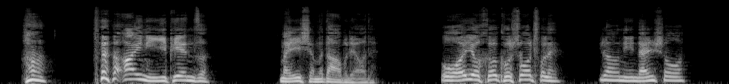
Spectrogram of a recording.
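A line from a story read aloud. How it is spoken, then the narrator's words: Laughing. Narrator (Chinese): 楚留香笑着说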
